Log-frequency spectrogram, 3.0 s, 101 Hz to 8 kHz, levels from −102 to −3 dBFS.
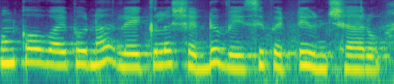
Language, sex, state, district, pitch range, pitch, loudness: Telugu, female, Telangana, Mahabubabad, 240-290 Hz, 270 Hz, -11 LUFS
